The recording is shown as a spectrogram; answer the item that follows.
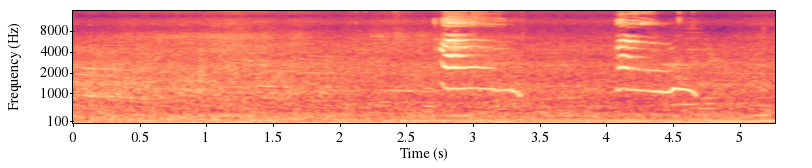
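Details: Hungry kittens meowing for their mother on cold streets: two clear, high, drawn-out meows, each bending down at the end, about a second apart, over steady low street rumble.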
